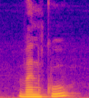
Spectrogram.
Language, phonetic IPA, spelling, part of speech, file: Czech, [ˈvɛŋku], venku, adverb, Cs-venku.ogg
- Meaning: outside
